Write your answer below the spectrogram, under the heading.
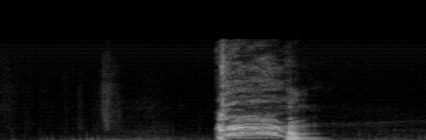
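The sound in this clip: A short, harsh cough from a tickle in the throat bursts out loudly once in a brief raspy fit. Near-silence comes before and after it.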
